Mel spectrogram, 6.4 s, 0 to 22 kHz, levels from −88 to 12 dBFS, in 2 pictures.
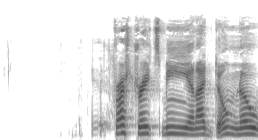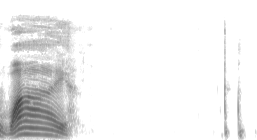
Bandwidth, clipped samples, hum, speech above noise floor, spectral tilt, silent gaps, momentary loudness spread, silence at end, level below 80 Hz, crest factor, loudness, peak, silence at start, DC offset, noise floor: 14 kHz; under 0.1%; none; over 68 dB; -3.5 dB/octave; none; 11 LU; 0.4 s; -74 dBFS; 24 dB; -22 LUFS; -2 dBFS; 1.25 s; under 0.1%; under -90 dBFS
